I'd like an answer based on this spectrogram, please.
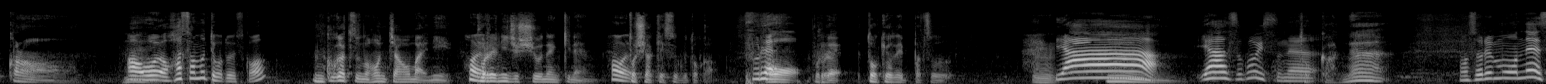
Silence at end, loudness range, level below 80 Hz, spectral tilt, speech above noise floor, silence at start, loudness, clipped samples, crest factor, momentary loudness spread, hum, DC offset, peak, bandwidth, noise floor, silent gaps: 0 s; 7 LU; -60 dBFS; -4.5 dB/octave; 36 dB; 0.1 s; -23 LUFS; under 0.1%; 20 dB; 19 LU; none; under 0.1%; -4 dBFS; 12.5 kHz; -60 dBFS; none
